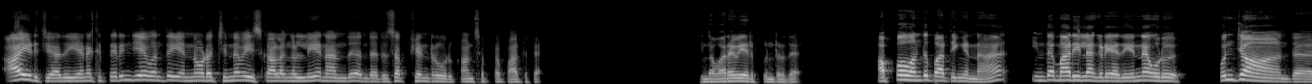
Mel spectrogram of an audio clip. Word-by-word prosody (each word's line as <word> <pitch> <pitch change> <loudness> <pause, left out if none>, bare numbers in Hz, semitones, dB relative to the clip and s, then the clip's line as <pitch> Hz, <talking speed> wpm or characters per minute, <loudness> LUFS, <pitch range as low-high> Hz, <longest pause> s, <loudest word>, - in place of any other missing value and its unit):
ஆயிடுச்சு. 200 -8 +4
அது 155 - -3
எனக்குத் 170 -1 -6
தெரிஞ்சே 205 +2 0
வந்து 190 +1 -4
என்னோட 175 +1 -1
சின்ன 170 +2 -3
வயசு 175 -4 0
காலங்கள்லேயே, 165 +2 0
நான் 160 -1 -1
வந்து 155 +3 -4
அந்த 145 0 -5
ரிசப்ஷன்ற 150 0 -4
ஒரு 125 - -7
கான்செப்ட்ட 130 0 -8
பாத்துட்டேன். 120 -1 -8 1.6
இந்த 125 +1 -4
வரவேற்புன்றத. 130 -5 -1 0.9
அப்போ 220 - +2
வந்து 195 +2 +2
பார்த்தீங்கன்னா, 155 -8 0 0.5
இந்த 185 +2 -1
மாரில்லாம் 195 -2 +4
கிடையாது. 165 -2 +3
என்ன 190 +2 +3
ஒரு, 165 -1 +1 0.5
கொஞ்சம் 205 -4 +5 0.2
இந்த 130 -1 -4
165 Hz, 130 wpm, -23 LUFS, 145-185 Hz, 1.6 s, கொஞ்சம்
